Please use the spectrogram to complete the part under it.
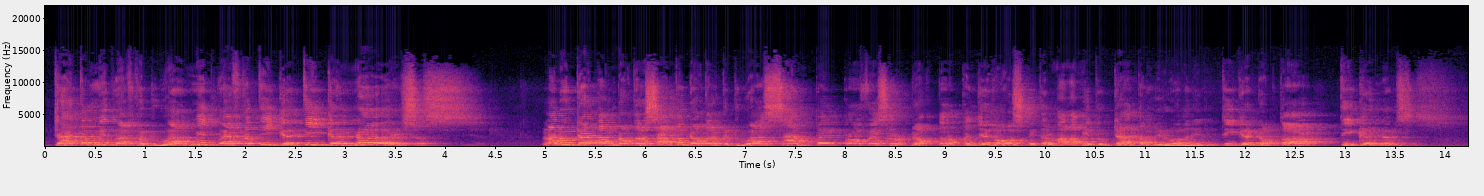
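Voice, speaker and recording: A male pastor preaching a sermon, telling a personal story in an animated, humorous way. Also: very high voice, unhurried. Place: church hall. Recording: echoey hall from far off.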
